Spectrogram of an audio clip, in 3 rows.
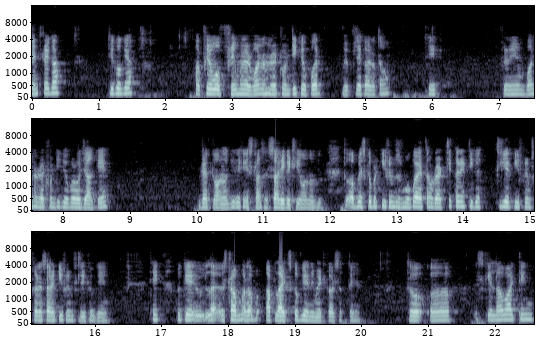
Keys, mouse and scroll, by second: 5.3-8.7 drag, 10.2-13.1 drag, 13.2-16.2 right drag, 16.2-18.8 drag, 18.8 middle click, 19.6 z, 20.2 click, 20.6 scroll down 3, 21.4-22.6 middle drag.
